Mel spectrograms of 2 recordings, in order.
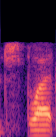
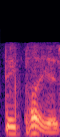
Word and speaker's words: Desplat: Well, I really am uncertain about this, but I'm going to give it to I'm going to root for Desplat, isn't it? – Desplat, yeah. – No, I don't think it's Desplat. I think the T is silent.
